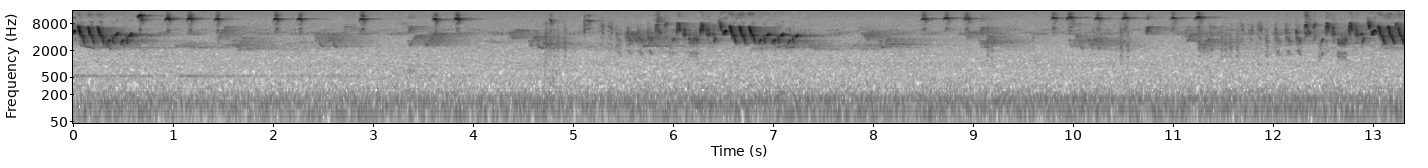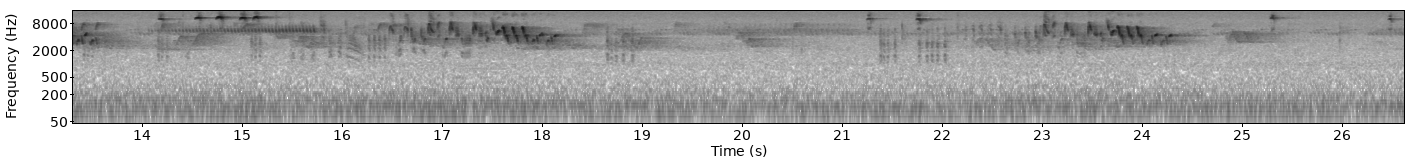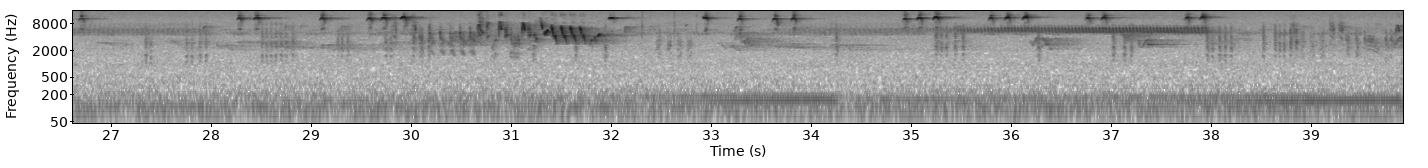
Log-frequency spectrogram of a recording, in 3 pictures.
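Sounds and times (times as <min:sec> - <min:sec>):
thin high bird chirps: 0:08.4 - 0:19.0, 0:26.4 - 0:39.9.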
